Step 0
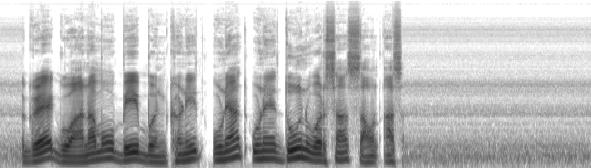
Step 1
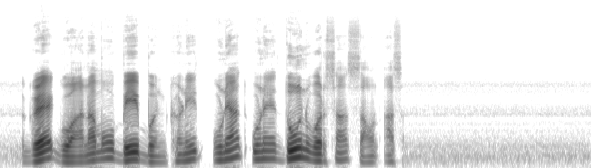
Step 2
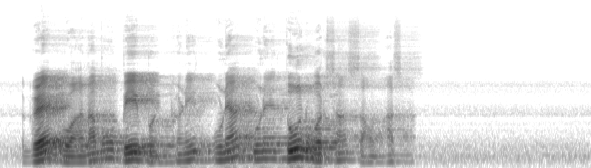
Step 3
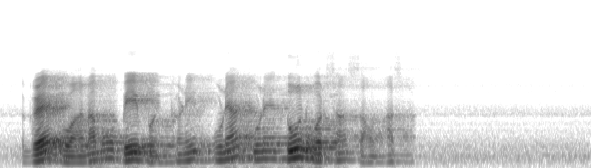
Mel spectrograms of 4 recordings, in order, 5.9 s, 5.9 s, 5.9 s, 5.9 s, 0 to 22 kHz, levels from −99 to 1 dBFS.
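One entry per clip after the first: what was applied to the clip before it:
high shelf 4700 Hz -7.5 dB; upward expander 2.5:1, over -26 dBFS; gain -4 dB
non-linear reverb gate 0.24 s flat, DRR 6.5 dB
LPF 1600 Hz 12 dB/oct; gain +3.5 dB

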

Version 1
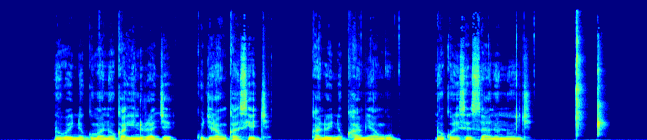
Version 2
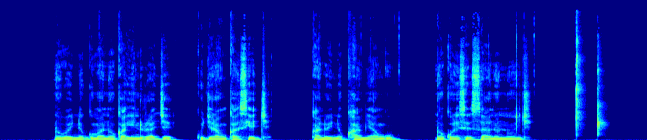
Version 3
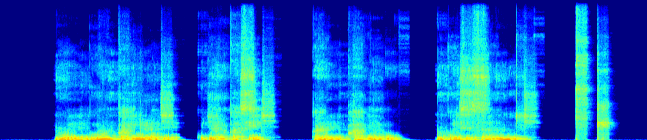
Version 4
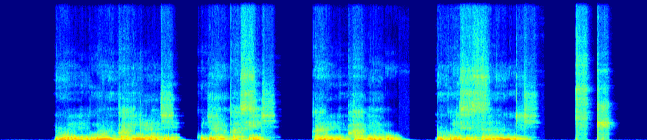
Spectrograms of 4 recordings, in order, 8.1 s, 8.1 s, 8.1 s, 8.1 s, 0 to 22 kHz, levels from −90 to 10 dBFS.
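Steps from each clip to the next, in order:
notches 60/120 Hz; compressor, threshold -30 dBFS, peak gain reduction 7.5 dB; gain -3.5 dB
non-linear reverb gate 0.14 s flat, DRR -3 dB; added harmonics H 6 -12 dB, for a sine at -16 dBFS; gain +7 dB
median filter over 3 samples

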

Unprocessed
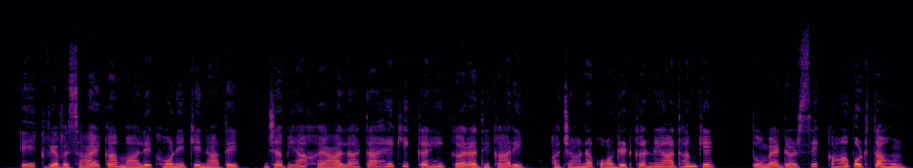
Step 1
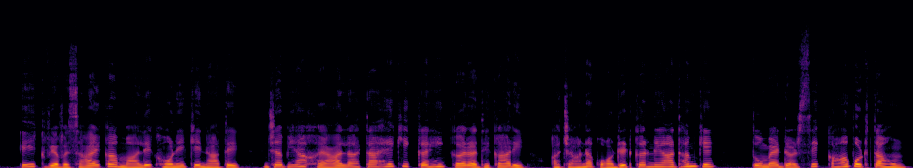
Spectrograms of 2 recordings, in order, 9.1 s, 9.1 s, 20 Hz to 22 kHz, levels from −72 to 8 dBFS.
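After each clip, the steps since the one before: tilt -2 dB/oct; gain +4.5 dB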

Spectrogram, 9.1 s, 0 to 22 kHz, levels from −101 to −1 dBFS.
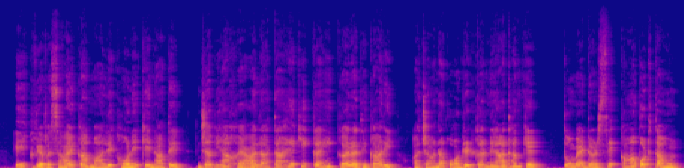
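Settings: resonator 65 Hz, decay 0.26 s, harmonics all, mix 80%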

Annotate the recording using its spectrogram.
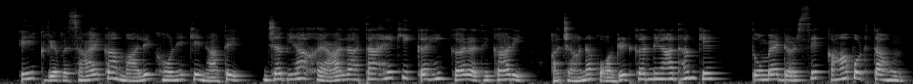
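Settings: compressor 6:1, threshold -27 dBFS, peak gain reduction 11.5 dB; gain +5 dB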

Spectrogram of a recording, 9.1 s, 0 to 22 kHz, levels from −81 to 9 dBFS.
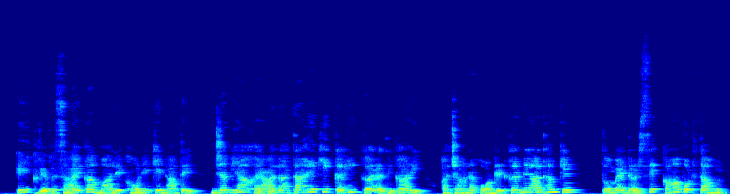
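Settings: reverb, pre-delay 6 ms, DRR -1.5 dB; gain -7.5 dB

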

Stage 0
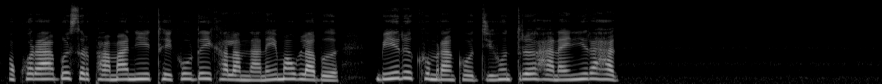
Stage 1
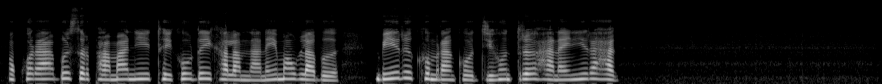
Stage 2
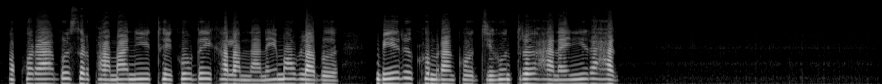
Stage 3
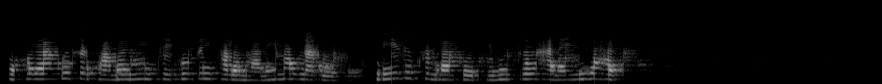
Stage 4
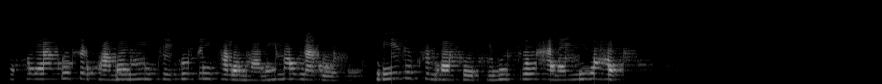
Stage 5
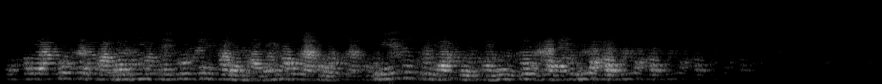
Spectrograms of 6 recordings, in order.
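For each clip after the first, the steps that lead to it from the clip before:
resonant high shelf 7200 Hz -11 dB, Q 1.5; transient shaper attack +9 dB, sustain -3 dB; AGC gain up to 5 dB
half-wave gain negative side -12 dB; gain +3 dB
two-slope reverb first 0.73 s, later 1.9 s, DRR 7 dB; stepped band-pass 6.9 Hz 610–1700 Hz; gain -7 dB
opening faded in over 0.58 s
phase scrambler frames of 0.1 s; on a send: feedback echo 0.448 s, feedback 28%, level -11 dB; on the sum: gain +3 dB

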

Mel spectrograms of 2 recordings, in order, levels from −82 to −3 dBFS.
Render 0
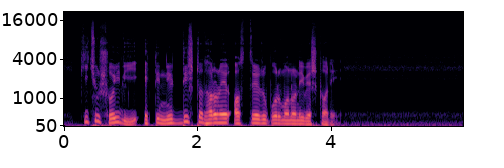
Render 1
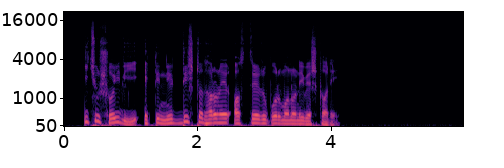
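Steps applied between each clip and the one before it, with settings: gate -45 dBFS, range -22 dB; compressor 2:1, threshold -31 dBFS, peak gain reduction 5.5 dB; gain -1.5 dB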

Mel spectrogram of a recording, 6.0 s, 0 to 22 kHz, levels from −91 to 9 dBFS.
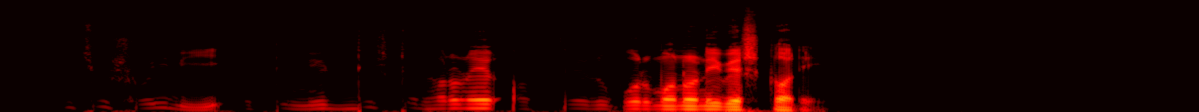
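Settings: low shelf 300 Hz -7.5 dB; auto swell 0.729 s; upward expander 2.5:1, over -49 dBFS; gain +7 dB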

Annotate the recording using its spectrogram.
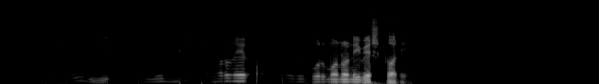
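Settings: AGC gain up to 12 dB; gain -8.5 dB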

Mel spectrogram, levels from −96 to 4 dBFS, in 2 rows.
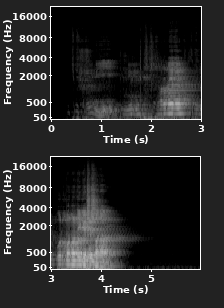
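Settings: narrowing echo 64 ms, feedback 69%, band-pass 1300 Hz, level -6 dB; reverb RT60 0.55 s, pre-delay 50 ms, DRR -2.5 dB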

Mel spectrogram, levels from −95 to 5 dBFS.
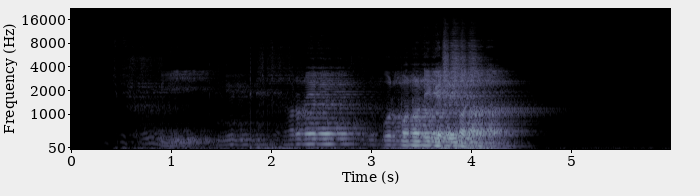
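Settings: echo 0.173 s -5 dB; gain -5.5 dB

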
